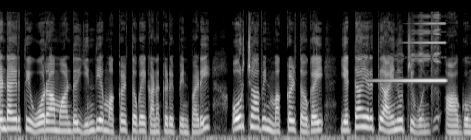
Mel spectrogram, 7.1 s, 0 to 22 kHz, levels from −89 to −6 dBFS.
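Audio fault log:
5.47–6.72 s, loudspeaker feedback squeal: a single tone at 2.4 kHz swells over roughly one second to about 5 dB above the speech, as the microphone re-captures its own loudspeaker and that frequency's loop gain exceeds one. A spectrogram shows one bright horizontal line thickening; the waveform envelope climbs steadily.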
